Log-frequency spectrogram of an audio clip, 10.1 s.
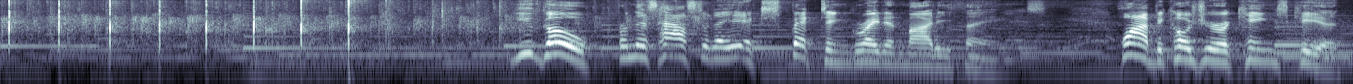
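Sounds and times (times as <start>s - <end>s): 
audience clapping: 0.0s - 5.8s
speech: 3.9s - 7.6s, 8.4s - 10.1s.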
